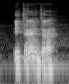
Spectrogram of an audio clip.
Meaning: first/second-person singular conditional of étreindre
- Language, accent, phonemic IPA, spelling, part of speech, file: French, Canada, /e.tʁɛ̃.dʁɛ/, étreindrais, verb, LL-Q150 (fra)-étreindrais.wav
